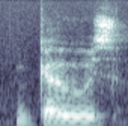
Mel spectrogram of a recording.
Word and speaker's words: Gose: the history behind some of these beers now goza and yeah it's pronounced goes uh is a german beer style made up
